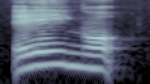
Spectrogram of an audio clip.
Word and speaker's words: 英語: The word for English language is 英語.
